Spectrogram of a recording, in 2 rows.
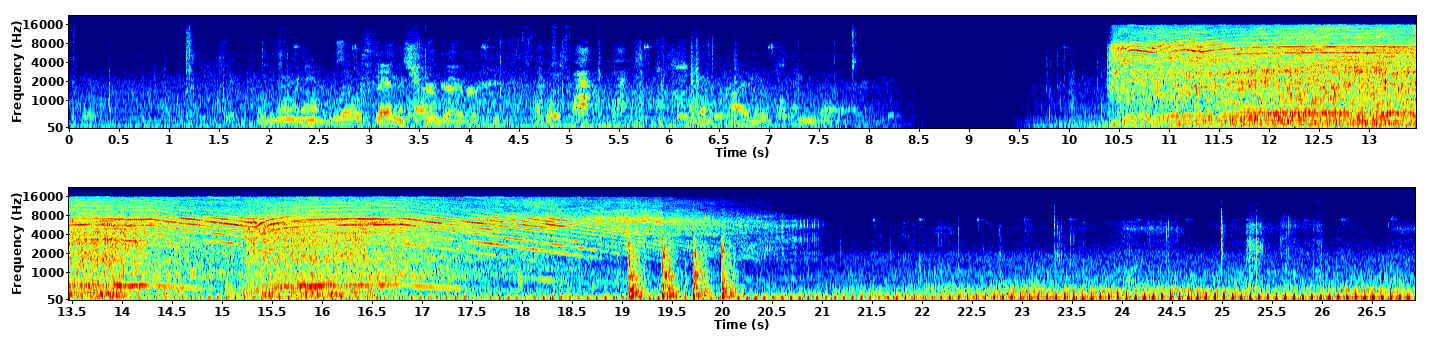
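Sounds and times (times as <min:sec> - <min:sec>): electric power drill whining: 0:10.4 - 0:21.1.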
